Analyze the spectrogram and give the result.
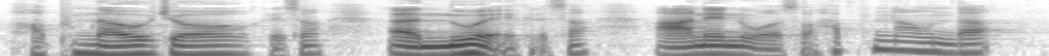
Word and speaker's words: ennui: ennui, ennui. – 지루함, 권태. 발음이 ennui, 그러니까 어때요? 네, 아무리 봐도 발음이 이상하죠? 이거는 왜냐하면 프랑스에서 와서 그래요.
